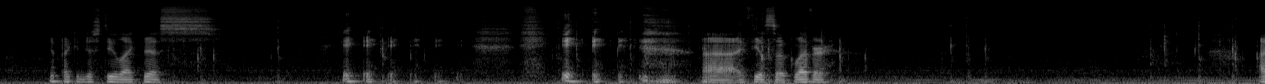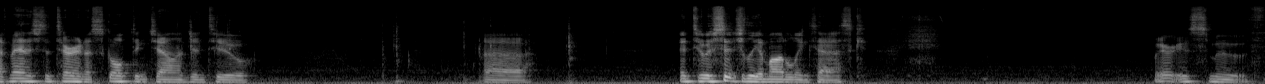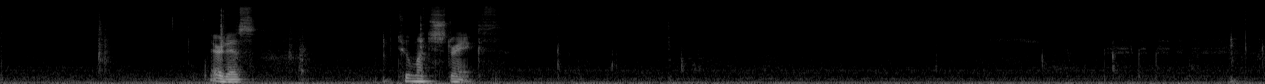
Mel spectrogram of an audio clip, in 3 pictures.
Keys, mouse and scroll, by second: 2.1-6.0 ctrl+drag, 6.0-7.4 shift+middle drag, 7.9 ctrl+click, 8.6 ctrl+click, 9.5 ctrl+2, 10.1-11.8 ctrl+drag, 11.8 shift+middle click, 12.6-14.7 ctrl+drag, 14.7 shift+middle click, 15.2-17.5 ctrl+drag, 17.5 ctrl+z, 18.3 space, 29.5 shift+f, 32.1-35.1 drag, 35.7-37.8 drag, 37.8 shift+middle click.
